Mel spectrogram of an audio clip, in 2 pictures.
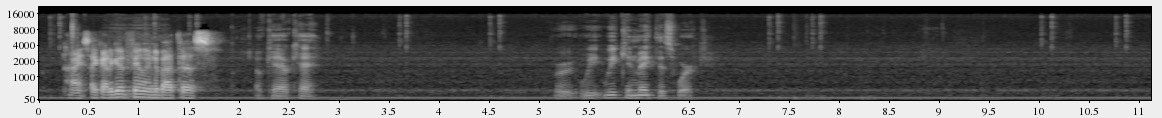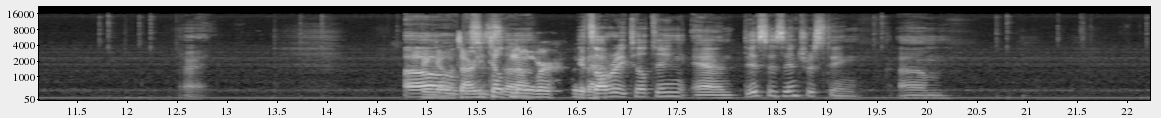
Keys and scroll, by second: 1.2 space, 2.8 r, 7.5 space, 9.3 r, 11.9 space, 14.4-15.4 typing, 18.3 m, 22.1 x.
